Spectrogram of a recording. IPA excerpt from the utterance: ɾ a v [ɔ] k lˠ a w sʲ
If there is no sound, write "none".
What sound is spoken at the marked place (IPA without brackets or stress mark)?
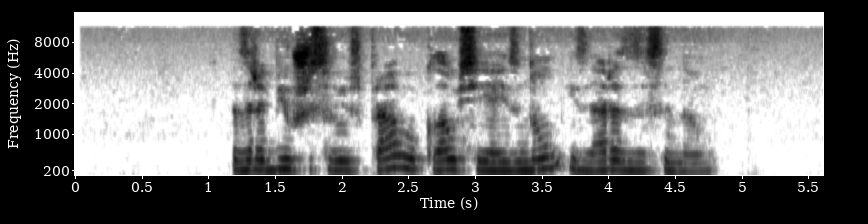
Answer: u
